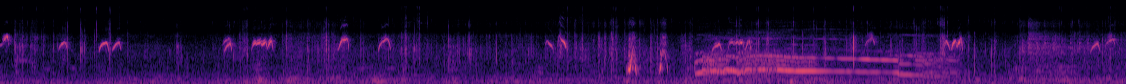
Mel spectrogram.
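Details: Backyard Muscovy ducklings jumping up to eat eggs give clusters of high, arched peeping notes. A long steady tonal drone runs through the middle and end, and peeps resume afterwards.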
